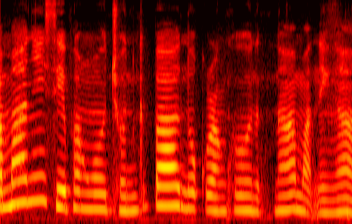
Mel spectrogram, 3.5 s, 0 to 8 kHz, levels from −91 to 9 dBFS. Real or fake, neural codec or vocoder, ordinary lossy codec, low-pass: real; none; none; none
